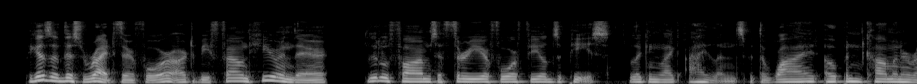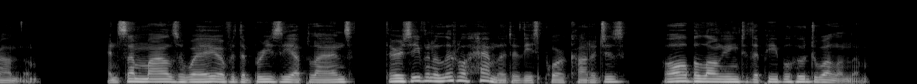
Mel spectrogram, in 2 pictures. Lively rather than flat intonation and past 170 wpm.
No: average, 3.3 semitones; average, 190 wpm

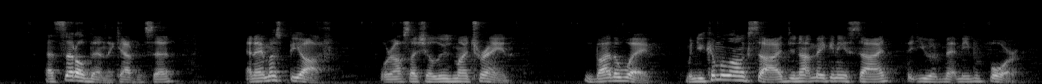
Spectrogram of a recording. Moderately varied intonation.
Yes: average, 3.3 semitones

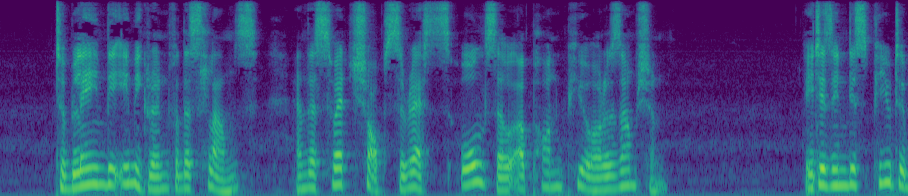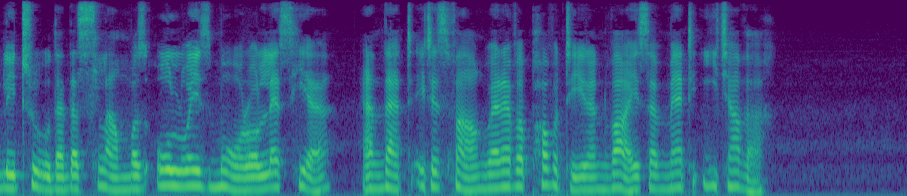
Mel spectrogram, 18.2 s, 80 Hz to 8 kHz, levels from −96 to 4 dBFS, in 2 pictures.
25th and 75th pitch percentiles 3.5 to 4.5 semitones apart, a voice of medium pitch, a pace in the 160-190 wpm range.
No: average, 3.9 semitones; medium, 165 Hz; average, 140 wpm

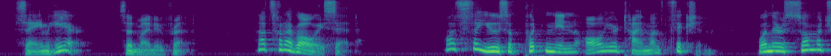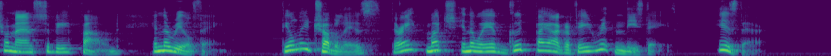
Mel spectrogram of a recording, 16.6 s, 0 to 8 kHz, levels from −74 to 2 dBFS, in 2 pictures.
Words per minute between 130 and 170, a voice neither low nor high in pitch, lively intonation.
No: average, 190 wpm; medium, 175 Hz; wide, 7.4 semitones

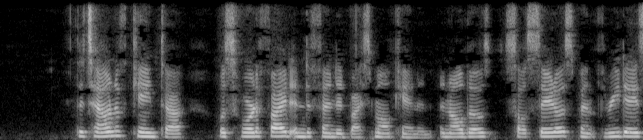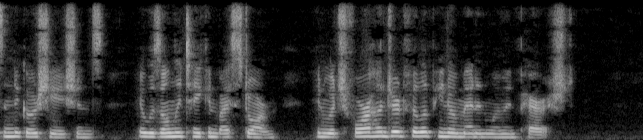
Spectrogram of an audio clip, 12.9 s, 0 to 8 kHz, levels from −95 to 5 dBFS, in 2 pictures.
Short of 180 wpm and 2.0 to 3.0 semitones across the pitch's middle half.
Yes: average, 160 wpm; narrow, 2.4 semitones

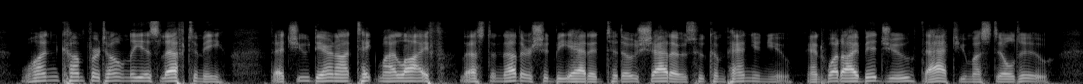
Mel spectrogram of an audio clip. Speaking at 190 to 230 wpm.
Yes: average, 195 wpm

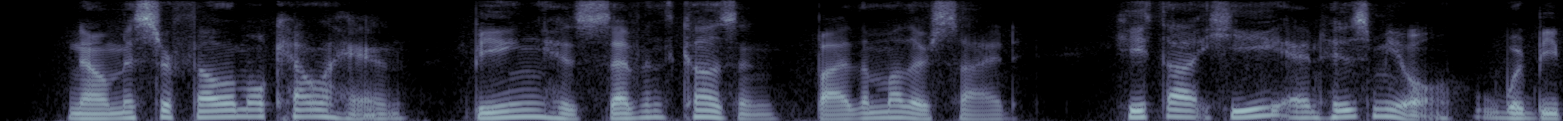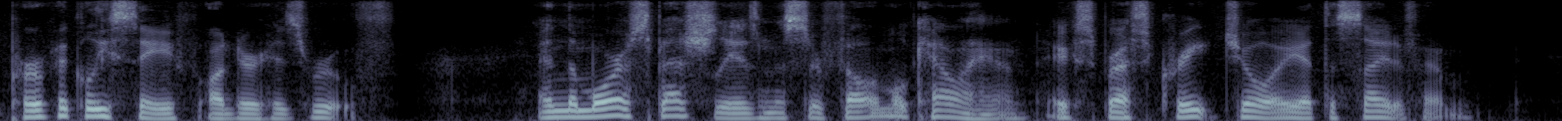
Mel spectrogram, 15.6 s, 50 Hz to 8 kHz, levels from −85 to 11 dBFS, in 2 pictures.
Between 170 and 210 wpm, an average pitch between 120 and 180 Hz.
No: average, 155 wpm; medium, 140 Hz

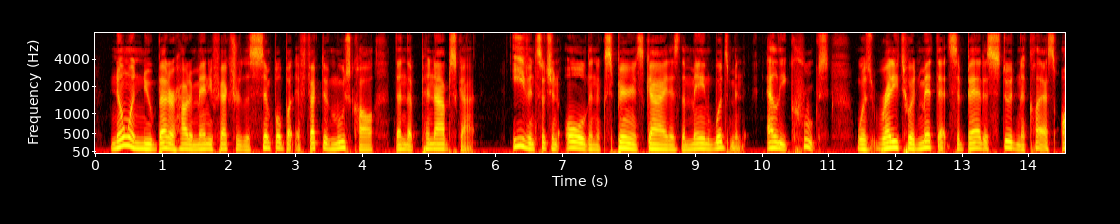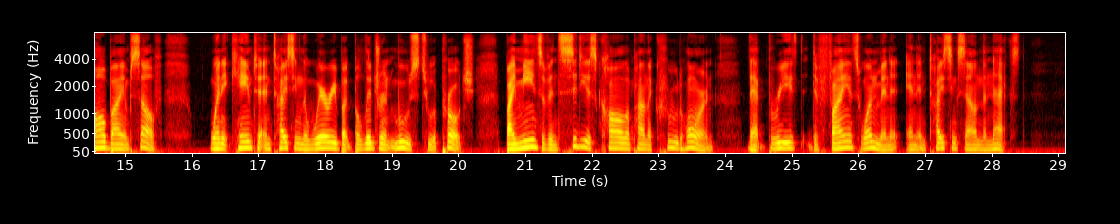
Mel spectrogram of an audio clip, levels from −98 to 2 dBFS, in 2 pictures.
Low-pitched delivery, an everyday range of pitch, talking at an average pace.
Yes: low, 130 Hz; average, 3.6 semitones; average, 150 wpm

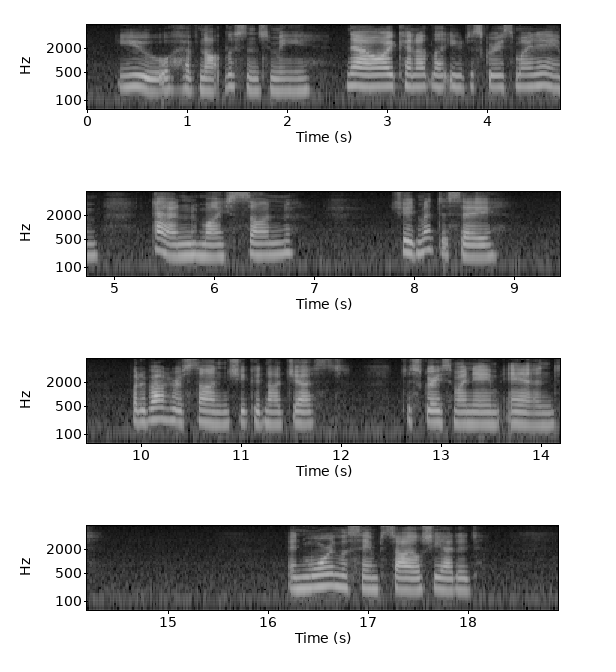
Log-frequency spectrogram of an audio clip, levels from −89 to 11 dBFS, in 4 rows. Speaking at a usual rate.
No: slow, 125 wpm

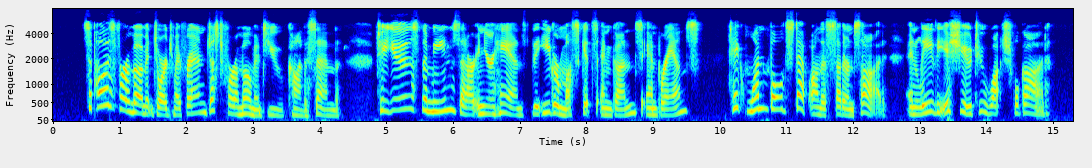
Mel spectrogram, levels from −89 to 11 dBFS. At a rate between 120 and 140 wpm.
No: average, 175 wpm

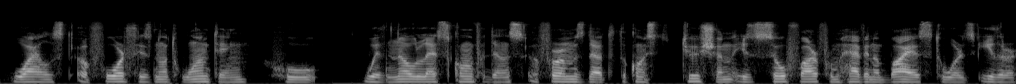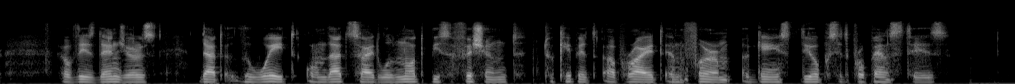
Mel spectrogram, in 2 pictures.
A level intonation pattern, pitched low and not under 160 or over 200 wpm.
No: narrow, 1.7 semitones; low, 115 Hz; average, 140 wpm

